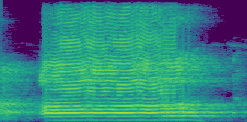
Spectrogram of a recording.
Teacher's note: ये हमारा डायरेक्ट आवाज जो हो रहा है कंठ से निकल रहा है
